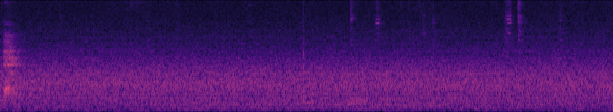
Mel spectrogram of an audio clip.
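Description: Quiet, steady background hiss with no clear source, with a few faint ticks in the second half.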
